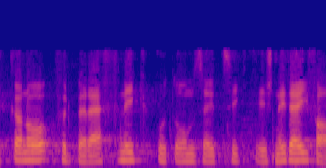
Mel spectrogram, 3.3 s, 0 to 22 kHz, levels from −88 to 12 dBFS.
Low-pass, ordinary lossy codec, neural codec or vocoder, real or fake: 7.2 kHz; none; none; real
